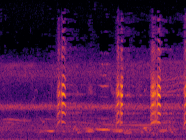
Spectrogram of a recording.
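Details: On a morning at Oxley Creek Common, Brisbane, Australia, Masked Lapwings, possibly with chicks, give four harsh, strident bursts about half a second apart, warning off nearby ibis, over a low background rumble.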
